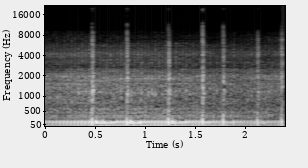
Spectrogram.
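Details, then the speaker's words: 1996 Honda NTV 650 barn find, sat six or seven years, at a throttle-blocked fast idle gives sharp puffs about every third of a second over the engine drone, blamed on old gas; smoking possibly from old oil buildup. "but is puffing and because the old gas and"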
